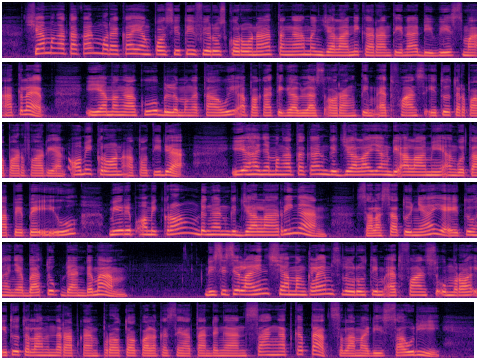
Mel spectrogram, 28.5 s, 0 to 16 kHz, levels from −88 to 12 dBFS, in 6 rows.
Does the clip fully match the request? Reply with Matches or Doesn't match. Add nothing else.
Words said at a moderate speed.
Doesn't match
